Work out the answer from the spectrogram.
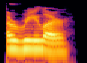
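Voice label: "areolar", English, British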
